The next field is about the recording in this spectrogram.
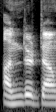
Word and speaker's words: Underdome: So this references, it's Underdome because it's unset for an unset, but also it rhymes with Thunderdome.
